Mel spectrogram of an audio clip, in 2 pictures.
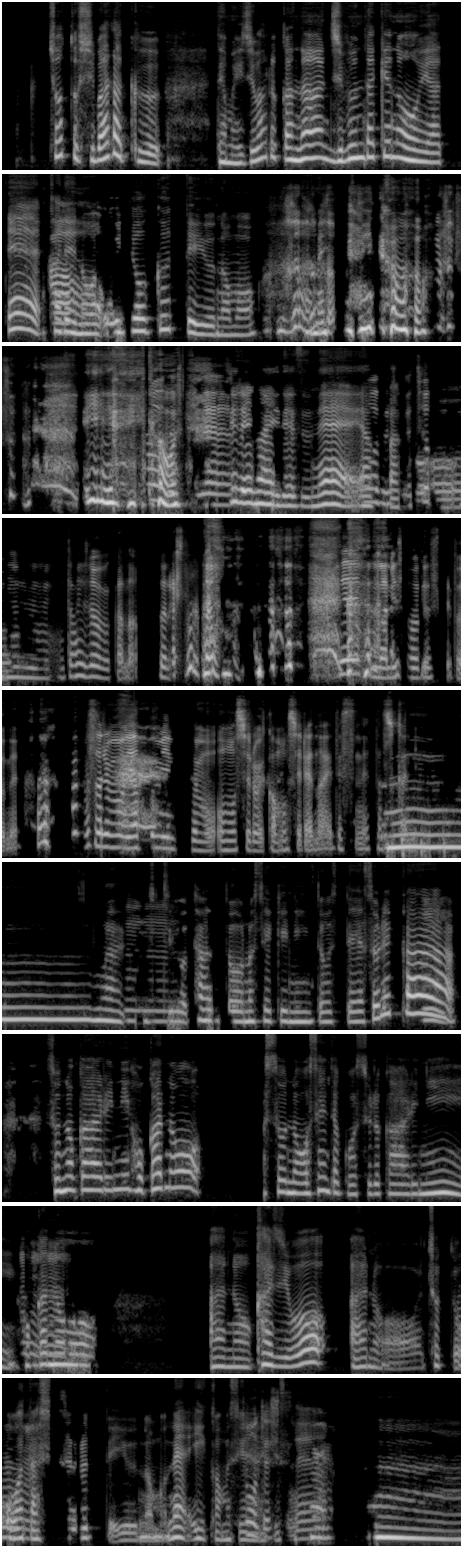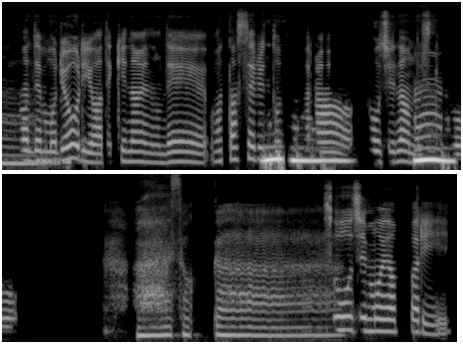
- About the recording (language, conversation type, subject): Japanese, podcast, 家事の分担はどのように決めていますか？
- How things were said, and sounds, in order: laugh; laughing while speaking: "試してみても"; laughing while speaking: "いいね、いいかも"; distorted speech; laugh; drawn out: "うーん"; other background noise; tapping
